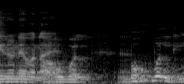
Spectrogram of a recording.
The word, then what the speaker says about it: बाहुबली: बाहुबल नहीं है, बाहुबल है, सॉरी प्रोनाउंसिएशन करेक्ट करें।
